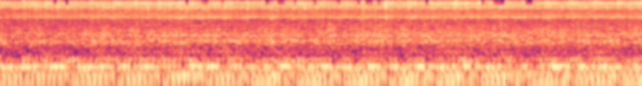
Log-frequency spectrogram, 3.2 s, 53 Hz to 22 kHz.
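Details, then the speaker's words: 1983 Suzuki GS1100E custom four-cylinder at idle: steady, even low drone with no misses, knocks or ticks; quiet and idling perfectly, healthy. "it's nice and quiet it's running idling perfect"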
